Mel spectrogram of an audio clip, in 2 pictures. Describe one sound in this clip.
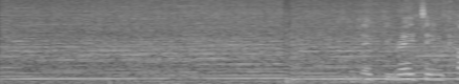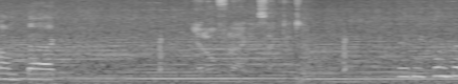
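A racing car engine roars at high revs and shifts up through the gears.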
